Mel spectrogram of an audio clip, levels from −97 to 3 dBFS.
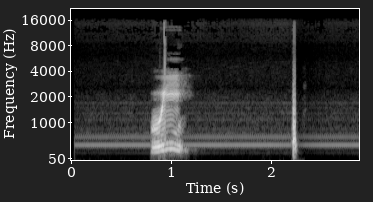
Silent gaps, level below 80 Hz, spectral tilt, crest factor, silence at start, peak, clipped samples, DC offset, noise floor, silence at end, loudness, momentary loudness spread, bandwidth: none; -70 dBFS; -3 dB/octave; 22 dB; 0.8 s; -2 dBFS; under 0.1%; under 0.1%; -50 dBFS; 0.65 s; -18 LUFS; 9 LU; 16.5 kHz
